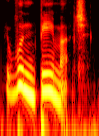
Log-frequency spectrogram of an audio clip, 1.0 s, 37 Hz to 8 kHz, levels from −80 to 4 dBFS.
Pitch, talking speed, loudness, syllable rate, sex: 205 Hz, 240 wpm, -14 LUFS, 4.9 syllables/s, female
